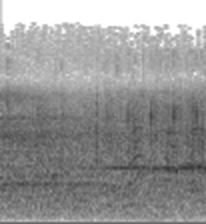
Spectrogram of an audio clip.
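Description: Murmur and scattered noise of a stadium crowd, with an echoing, indistinct public-address voice. A thin steady high tone comes in about a second in.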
